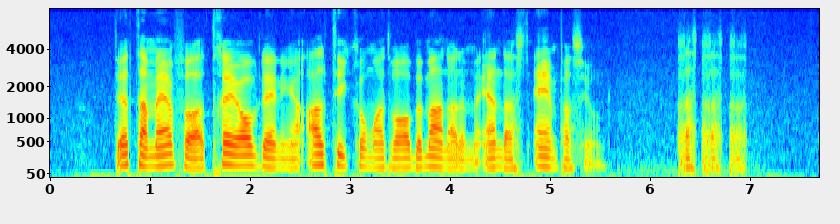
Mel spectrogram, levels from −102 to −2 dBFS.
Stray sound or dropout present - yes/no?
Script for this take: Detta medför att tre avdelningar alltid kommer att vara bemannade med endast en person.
yes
